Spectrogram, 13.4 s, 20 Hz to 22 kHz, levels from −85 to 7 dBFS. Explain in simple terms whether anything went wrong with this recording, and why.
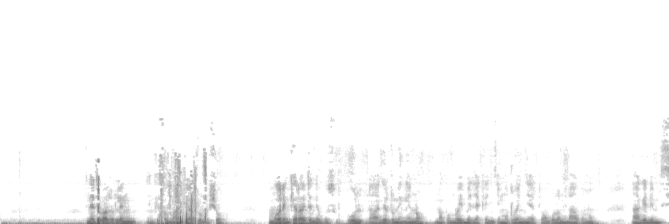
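Heavy MP3 compression is the likely culprit, running through the whole recording. When an encoder has too little data to spend, it throws away the top of the sound and drops quieter details, which then flicker in and out moment to moment. Here nothing survives above about 10.5 kHz, so the speech loses its crispness, and the flickering leaves a watery, swirling quality, with metallic chirps on s sounds and blurred starts to syllables.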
